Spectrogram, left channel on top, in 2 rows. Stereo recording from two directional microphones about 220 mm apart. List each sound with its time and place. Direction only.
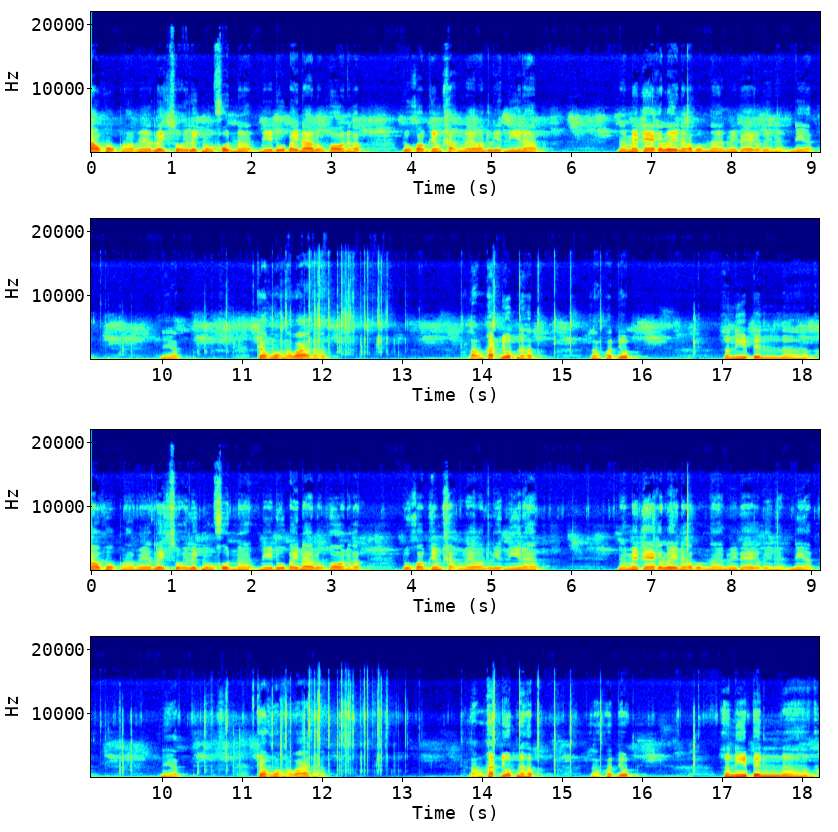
0.0 s speech: 5° right (ahead or behind)
6.6 s speech: 5° right (ahead or behind)
13.8 s speech: 5° right (ahead or behind)
15.5 s speech: centre (ahead or behind)
16.6 s speech: 15° right (ahead or behind)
